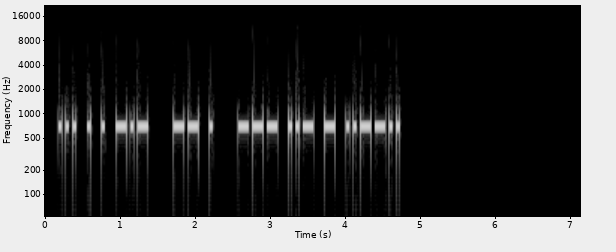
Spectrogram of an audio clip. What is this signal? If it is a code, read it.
Morse code, heard as a keyed tone, about 25 wpm, 700 Hz. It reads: SEEK ME OUT?
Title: Sentences from Top 1600 Words 25wpm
